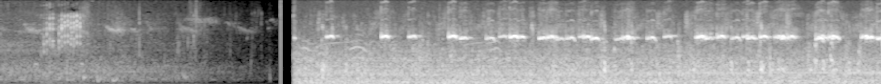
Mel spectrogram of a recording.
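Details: Teal calling: a rapid series of short, clear, high whistled chirps repeated about two or three times per second, after a brief quieter passage and a sharp click.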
